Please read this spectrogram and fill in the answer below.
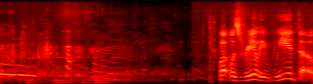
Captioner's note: baby laughs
